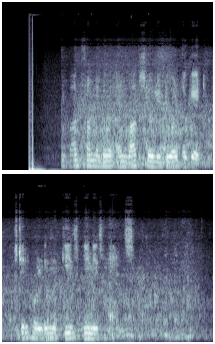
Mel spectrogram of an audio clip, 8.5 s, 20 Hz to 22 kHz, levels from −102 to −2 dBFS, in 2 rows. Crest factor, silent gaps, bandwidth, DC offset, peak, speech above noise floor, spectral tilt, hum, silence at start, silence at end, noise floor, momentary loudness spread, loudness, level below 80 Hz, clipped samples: 16 dB; none; 7.8 kHz; under 0.1%; 0 dBFS; 21 dB; -6 dB/octave; none; 0.55 s; 0.35 s; -36 dBFS; 18 LU; -16 LUFS; -34 dBFS; under 0.1%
